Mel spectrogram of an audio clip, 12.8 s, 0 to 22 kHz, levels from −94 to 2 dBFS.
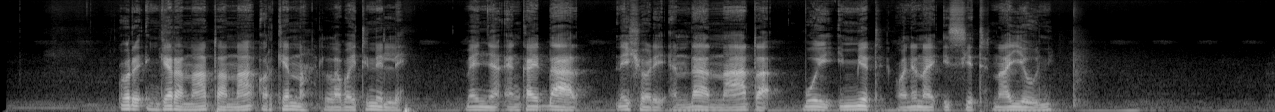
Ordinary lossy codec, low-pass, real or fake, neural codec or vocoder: none; none; real; none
